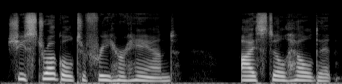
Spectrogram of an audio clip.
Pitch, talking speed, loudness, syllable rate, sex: 190 Hz, 175 wpm, -19 LUFS, 4.1 syllables/s, female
